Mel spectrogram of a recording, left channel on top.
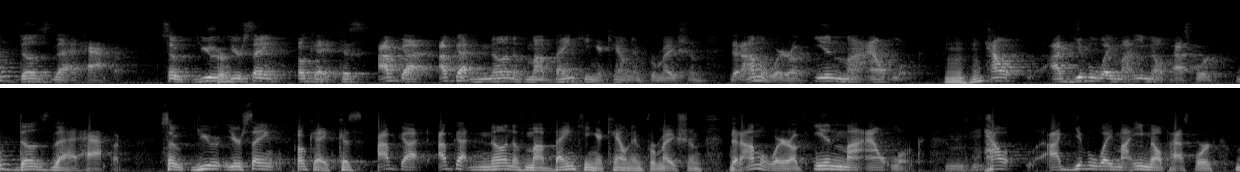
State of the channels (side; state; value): both; normal; correlation -0.06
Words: does that happen? So you're saying, okay, because I've got none of my banking account information that I'm aware of in my Outlook. How I give away my email password,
